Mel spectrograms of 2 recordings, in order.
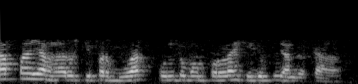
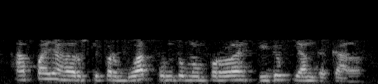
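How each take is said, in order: The two takes are said the same way.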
